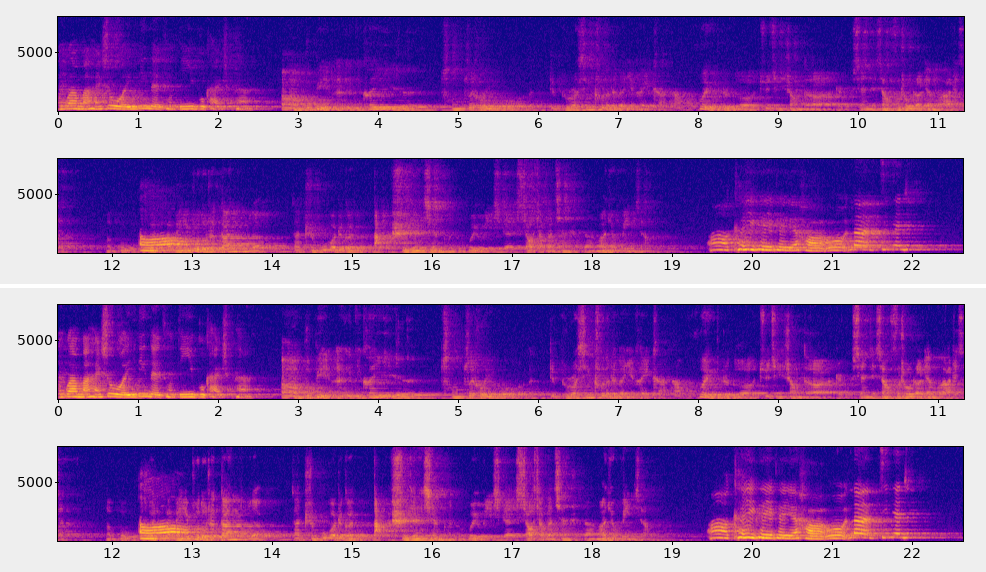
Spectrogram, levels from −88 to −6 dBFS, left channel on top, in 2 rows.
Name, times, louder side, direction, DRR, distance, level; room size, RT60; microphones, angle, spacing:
voice 1, 0.0-2.4 12.3-13.0 19.4-22.0, right 4 dB, 85° right, 8 dB, 0.7 m, -21 dB
voice 2, 2.8-11.5 11.9-13.9 14.3-18.8, right 1 dB, 60° right, 3 dB, 2.6 m, -33 dB
29.5 x 23.5 x 4.1 m, 2.3 s
head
